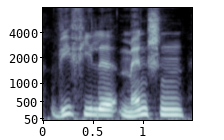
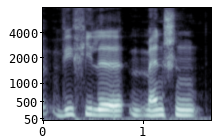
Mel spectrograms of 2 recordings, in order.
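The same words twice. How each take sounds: The two takes are said the same way.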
